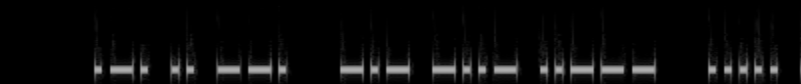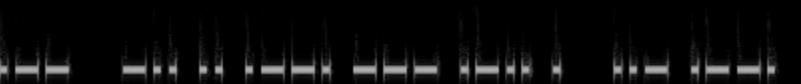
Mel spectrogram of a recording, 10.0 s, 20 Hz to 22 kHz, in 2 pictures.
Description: Morse code, heard as a keyed tone, about 25 wpm, 700 Hz. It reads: RIG KX2 5W DIPOLE UP
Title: Practice QSO - Exchange 2 - Info - 25wpm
